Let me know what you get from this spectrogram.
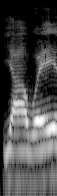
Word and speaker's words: Yahweh: That Lord in capital there is YHWH, or Yahweh, as we like to pronounce it.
